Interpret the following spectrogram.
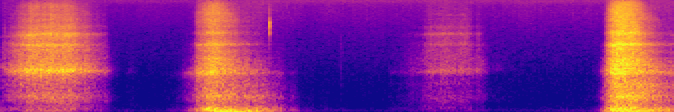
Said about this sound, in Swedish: Men för att bara mjukstarta sin meditation så kan man den första minuten bara jobba med djupa andetag. Djupa andetag sänker stressen, det sänker blodtrycket. Jobba med djupa andetag.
